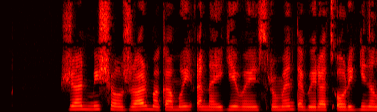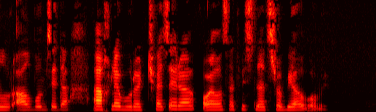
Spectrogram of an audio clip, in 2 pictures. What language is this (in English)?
Georgian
